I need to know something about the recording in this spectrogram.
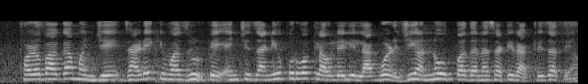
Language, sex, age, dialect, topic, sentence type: Marathi, female, 56-60, Varhadi, agriculture, statement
